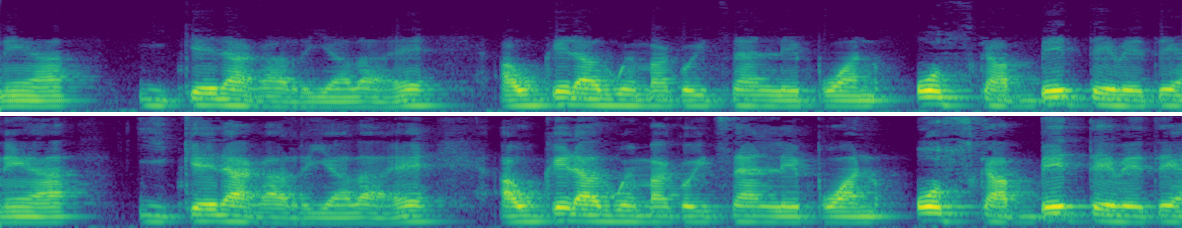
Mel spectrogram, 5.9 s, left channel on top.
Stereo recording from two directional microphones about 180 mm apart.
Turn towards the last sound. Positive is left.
turn(degrees=-15)  # may be behind; listen again after turning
